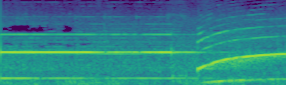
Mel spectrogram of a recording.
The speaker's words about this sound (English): You hear that siren?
